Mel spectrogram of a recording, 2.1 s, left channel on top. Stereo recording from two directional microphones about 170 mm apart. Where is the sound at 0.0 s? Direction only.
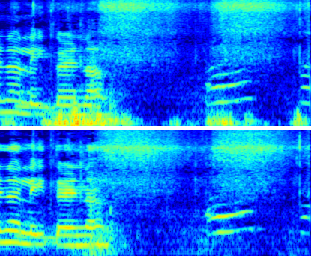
15° right (ahead or behind).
